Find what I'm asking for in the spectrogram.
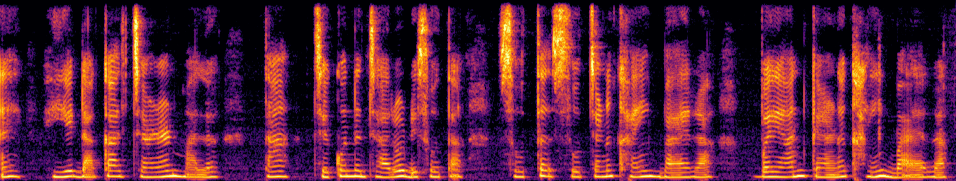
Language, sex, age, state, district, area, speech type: Sindhi, female, 18-30, Gujarat, Junagadh, urban, spontaneous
